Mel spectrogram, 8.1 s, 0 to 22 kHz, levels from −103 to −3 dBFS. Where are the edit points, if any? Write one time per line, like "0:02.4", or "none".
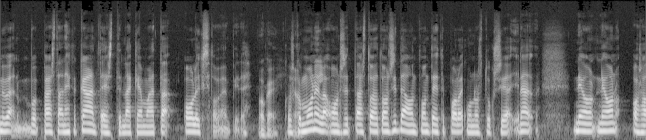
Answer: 0:02.6
0:05.2
0:05.8
0:06.5

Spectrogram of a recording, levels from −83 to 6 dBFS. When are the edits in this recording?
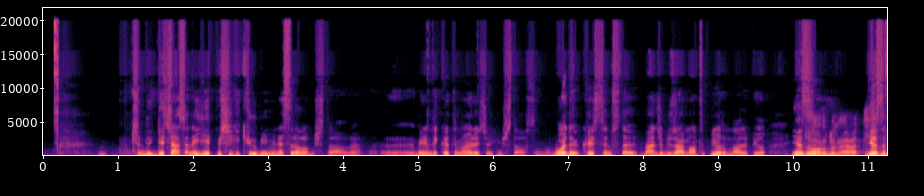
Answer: none

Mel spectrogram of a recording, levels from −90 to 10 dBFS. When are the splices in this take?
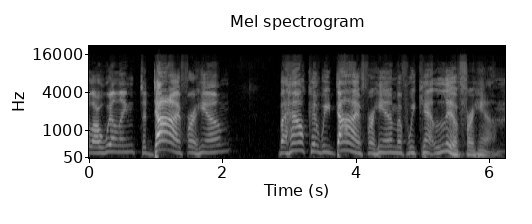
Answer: none

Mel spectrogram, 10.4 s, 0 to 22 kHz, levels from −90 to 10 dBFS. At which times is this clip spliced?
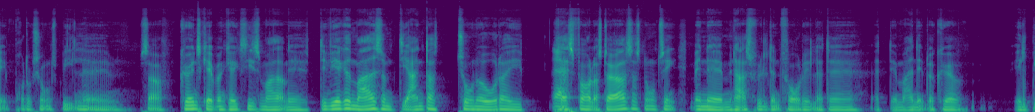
0:02.9
0:06.8
0:08.9

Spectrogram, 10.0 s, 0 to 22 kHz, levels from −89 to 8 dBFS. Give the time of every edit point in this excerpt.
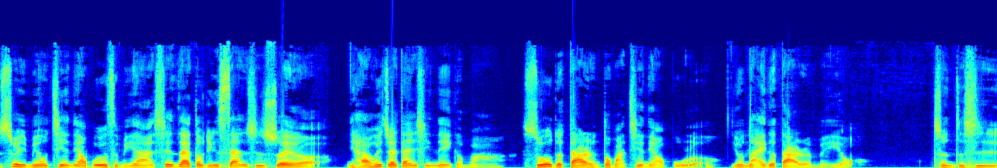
0:03.4
0:05.2
0:07.3

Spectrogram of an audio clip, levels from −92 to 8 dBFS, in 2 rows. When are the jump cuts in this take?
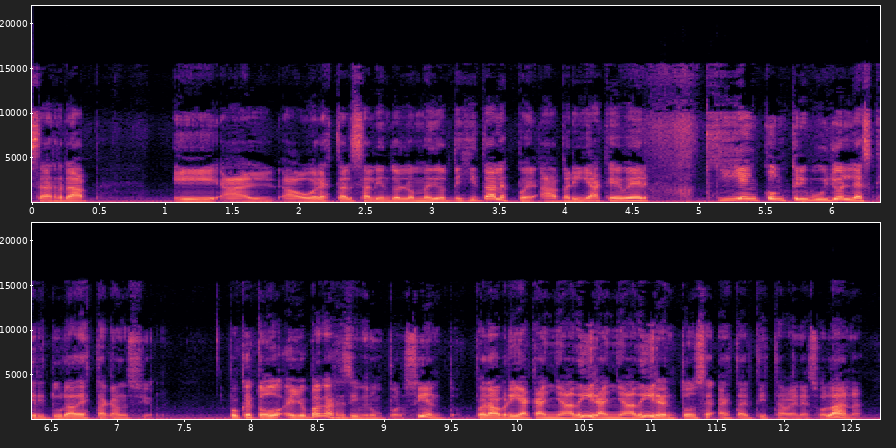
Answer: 0:09.6
0:10.6

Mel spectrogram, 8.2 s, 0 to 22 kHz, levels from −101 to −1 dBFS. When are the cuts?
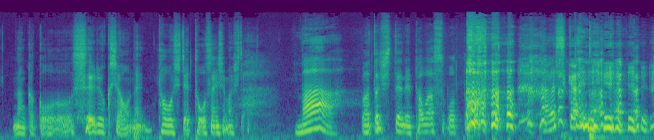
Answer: none

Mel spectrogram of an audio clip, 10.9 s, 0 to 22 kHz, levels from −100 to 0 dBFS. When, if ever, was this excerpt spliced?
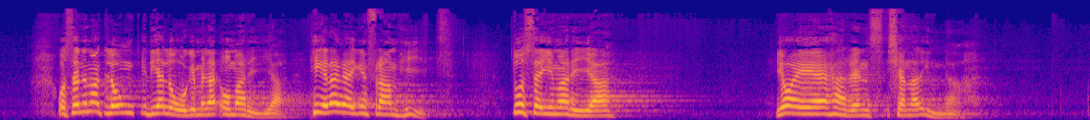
0:01.0
0:02.2

